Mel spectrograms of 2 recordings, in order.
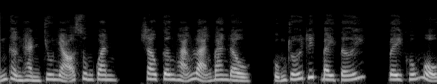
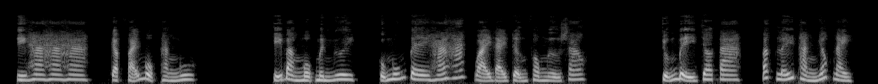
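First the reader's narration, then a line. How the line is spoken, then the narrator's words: Loud laughter. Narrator (Vietnamese): Tướng quân cười lớn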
